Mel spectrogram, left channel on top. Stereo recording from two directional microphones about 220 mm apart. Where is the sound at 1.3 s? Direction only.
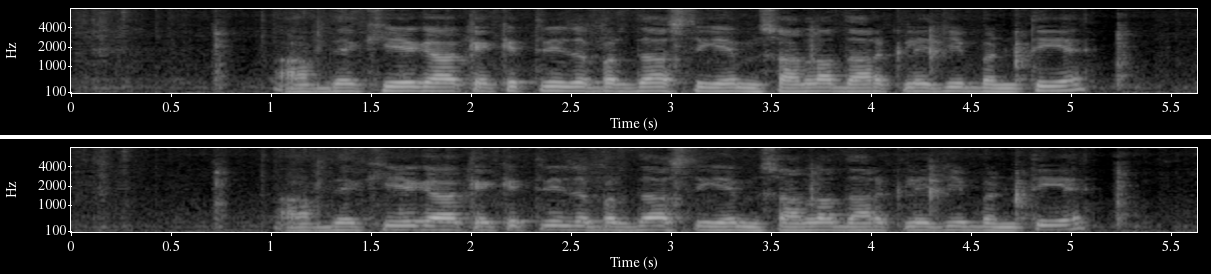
55° left (ahead or behind).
